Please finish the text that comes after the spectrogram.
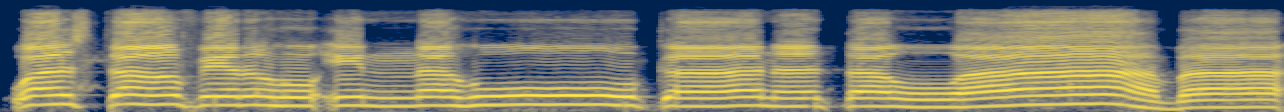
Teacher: Wah, wanya panjang, matobi'i. Hu-nya pendek.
